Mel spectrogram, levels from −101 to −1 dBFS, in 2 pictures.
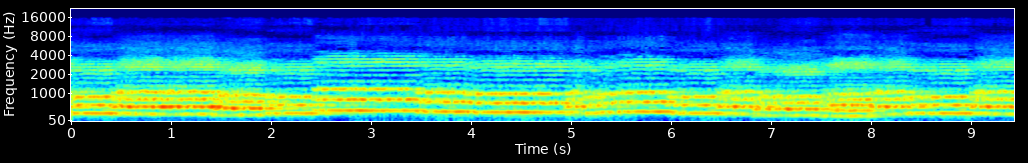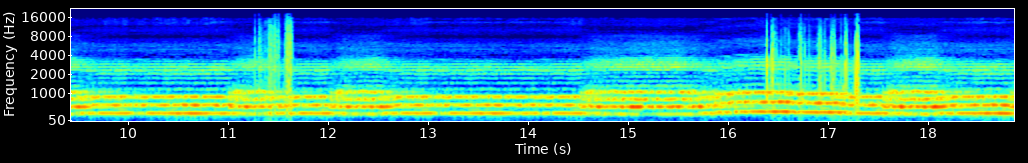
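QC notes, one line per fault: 2.81–9.31 s, call bitrate drop: the top end closes from 20 kHz to about 12 kHz and the sound turns coarse and watery, bottoming out for about 2.1 s, which fits an encoder rate cut from roughly 48 to 14 kbps.
11.25–11.63 s and 16.37–17.31 s, cable scratch noise: dense, uneven scratching bursts over the sound, about 10 dB below the signal, then only about 5 dB below; likely a worn cable or connector being moved.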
